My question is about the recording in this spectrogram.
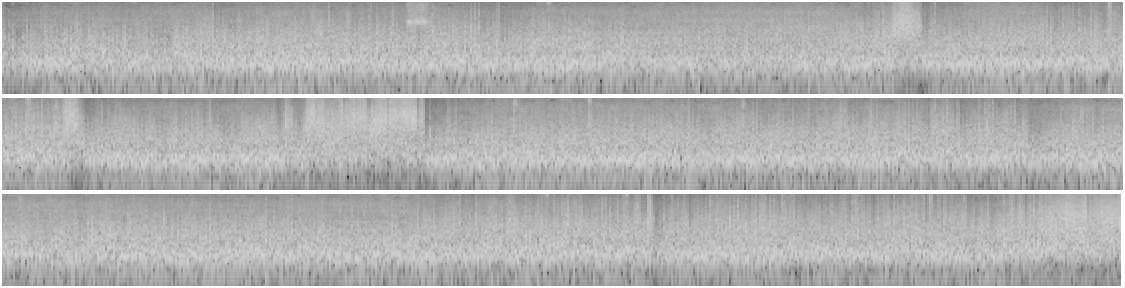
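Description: Motorcycle riding along at speed: a steady engine drone under heavy wind buffeting on the microphone.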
